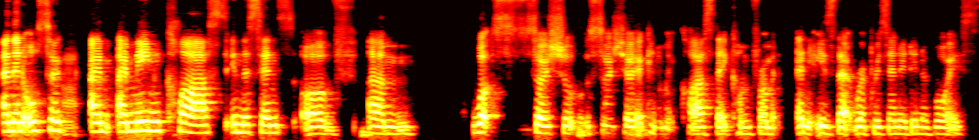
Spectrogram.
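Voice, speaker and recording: A woman with a cultivated Australian accent, an acting teacher explaining her methods in a seminar over a video call, thoughtful and pausing to find her words. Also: sits low, steady tone, vocal fry. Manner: thoughtful, searching for words, with pauses.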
